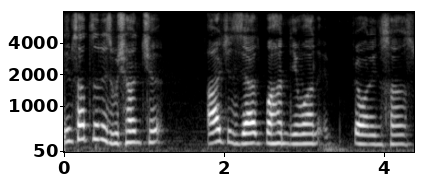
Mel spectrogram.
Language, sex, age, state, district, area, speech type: Kashmiri, male, 30-45, Jammu and Kashmir, Ganderbal, rural, spontaneous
